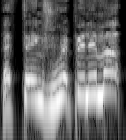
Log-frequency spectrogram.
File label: hunter pounced, voice; Left 4 Dead 2; coach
